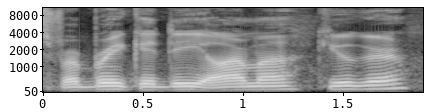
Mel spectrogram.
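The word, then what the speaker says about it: Fabrica de Arme Cugir: The proper pronunciation is Fabrica di Arma Cougar, and the weight of this rifle is 9.5 pounds.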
